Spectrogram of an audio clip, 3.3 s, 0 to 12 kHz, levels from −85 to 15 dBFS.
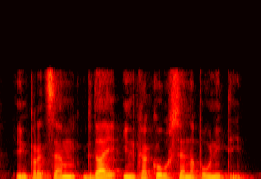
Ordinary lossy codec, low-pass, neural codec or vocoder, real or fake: none; 7.2 kHz; codec, 16 kHz, 2 kbps, FunCodec, trained on Chinese and English, 25 frames a second; fake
